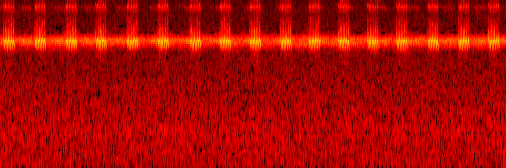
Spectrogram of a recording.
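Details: Night-time cricket chorus from a valley bottom at Pozo, a bright high-pitched chirp repeating evenly around three times each second, clean and uninterrupted.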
